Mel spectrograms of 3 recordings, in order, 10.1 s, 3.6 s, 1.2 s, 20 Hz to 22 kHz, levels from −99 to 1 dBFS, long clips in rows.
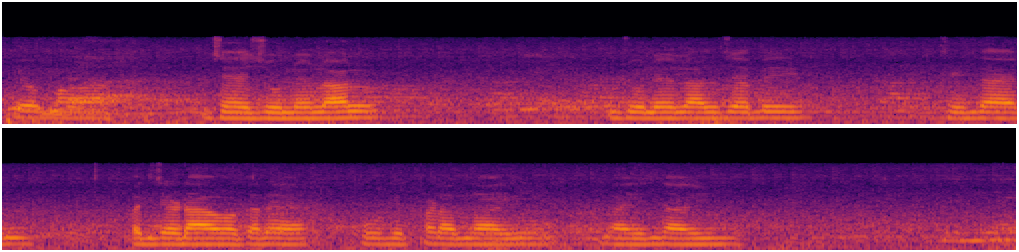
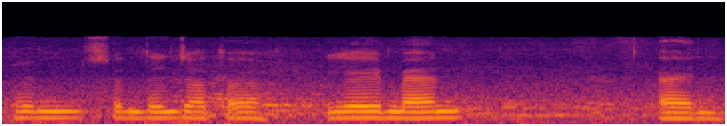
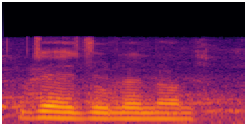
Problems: constant background noise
